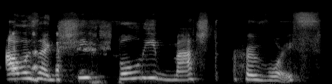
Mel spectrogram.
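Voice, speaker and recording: A woman with a French Canadian accent chats as a podcast co-host in a fairly high voice. She talks in an animated way, filling her sentences with "like" and swearing freely. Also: slow pace, slightly rough. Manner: animated, swears casually, lots of "like". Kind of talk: casual chat.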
